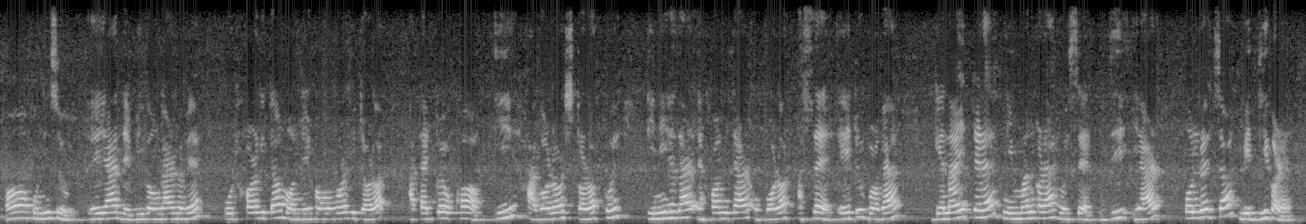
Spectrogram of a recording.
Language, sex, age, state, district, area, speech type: Assamese, female, 30-45, Assam, Majuli, urban, read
